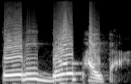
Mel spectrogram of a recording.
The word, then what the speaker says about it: Pteridophyta: Okay, division 3 को हम लोग बोलेंगे टेरिडोफाइटा। टी साइलेंट है, या मजाक कर रहा हूं, टेरिडोफाइटा।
